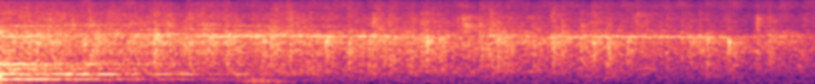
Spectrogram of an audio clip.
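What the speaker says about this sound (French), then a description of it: "Ajoutez à cela les acclamations encore pour les encourager." Church congregation applauding and cheering for performers at a closing revival service, a steady wash of clapping that fills the clip at moderate volume after a voice trails off at the start.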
